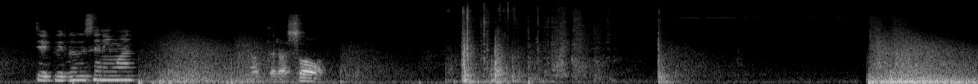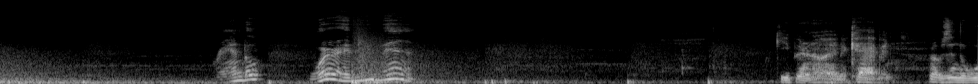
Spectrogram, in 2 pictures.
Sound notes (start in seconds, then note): 3.6 gun banging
